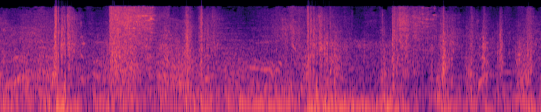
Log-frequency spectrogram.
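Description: Action-film fight soundtrack: a dramatic music score under a dense run of booming hits and crashes.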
